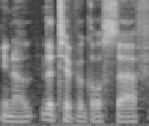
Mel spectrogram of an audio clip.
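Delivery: plain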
